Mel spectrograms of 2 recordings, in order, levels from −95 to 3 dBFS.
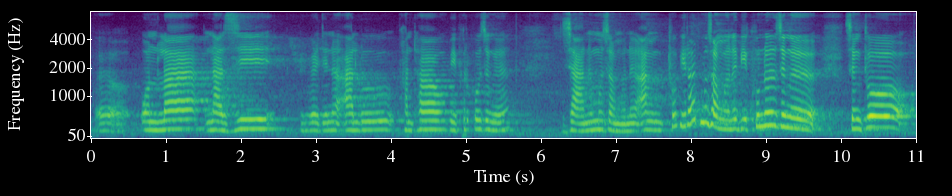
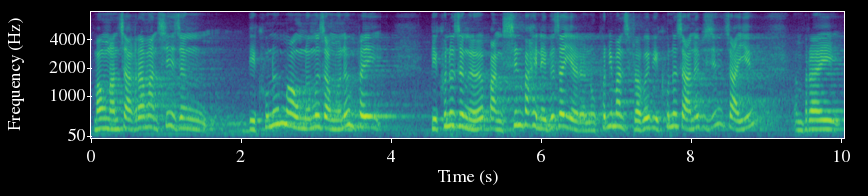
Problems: low volume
